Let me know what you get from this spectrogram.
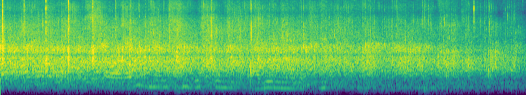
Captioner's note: attendees applauding and cheering; speaking faintly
